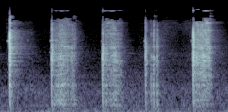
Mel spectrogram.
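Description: Flat hand file drawn in short strokes across a steel morse-taper lathe dead centre, about two strokes a second. The filing is a hardness test: one dead centre is soft under the file and the other rock hard, and the difference is meant to be heard.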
